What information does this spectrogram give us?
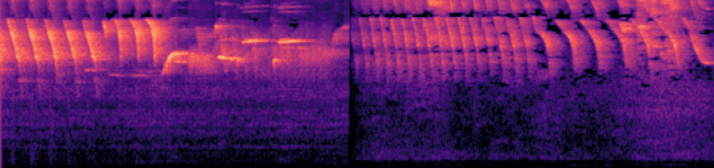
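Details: A champion canary, used as a lure to get other canaries singing, sings rapid rolling trills of bright chirps, switching tours every second or so, with a brief whistled slide between phrases.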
